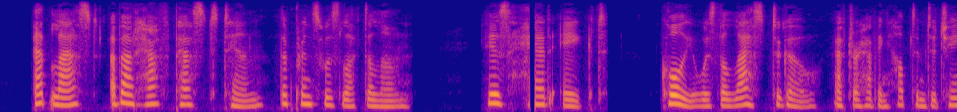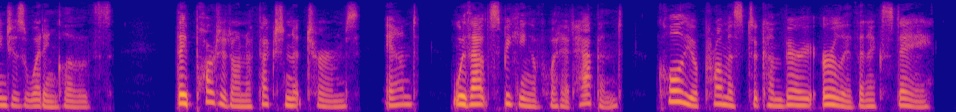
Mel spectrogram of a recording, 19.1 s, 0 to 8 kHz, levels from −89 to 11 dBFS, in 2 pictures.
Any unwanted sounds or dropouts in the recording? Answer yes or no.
yes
